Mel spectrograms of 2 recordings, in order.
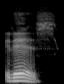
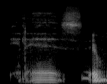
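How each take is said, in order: First: Said in the usual way. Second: A breathy whispered echo; whispered aside. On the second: Real, not acted. Podcaster whispers her own agreement, whispered aside. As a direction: drop to a whisper to herself.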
